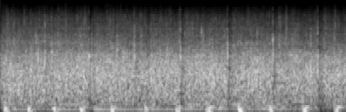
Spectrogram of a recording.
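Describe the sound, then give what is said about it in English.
Round of applause from an audience at a question-and-answer event in Colorado, a loud, dense, continuous patter of many hands clapping that holds steady throughout. “Yes, give him a hand. Yeah, a round of applause.”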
